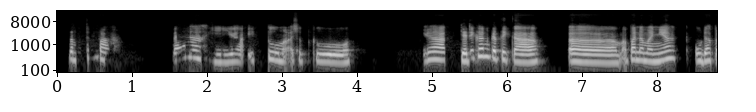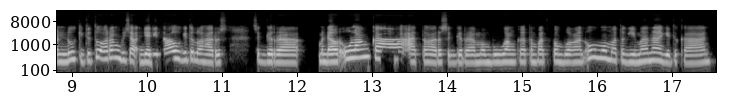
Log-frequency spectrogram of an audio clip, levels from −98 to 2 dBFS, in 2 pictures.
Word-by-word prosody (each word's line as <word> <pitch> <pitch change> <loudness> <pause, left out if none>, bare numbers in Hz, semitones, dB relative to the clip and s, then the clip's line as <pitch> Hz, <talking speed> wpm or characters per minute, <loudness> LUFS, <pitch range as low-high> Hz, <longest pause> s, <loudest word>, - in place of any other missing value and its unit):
Tem 270 -2 -3
tempah. 300 -5 -4 1.1
Nah 310 -2 -1 0.2
iya 215 +1 -5 0.2
itu 260 +3 -10 0.2
maksudku. 225 0 -9 1.5
Ya, 265 - -1 0.4
jadi 235 +6 +4
kan 360 0 +6
ketika, 265 -5 +2 0.7
eee, 205 -3 +4
apa 265 - +1
namanya, 235 +1 +1 0.4
udah 240 +1 +1
penuh 220 +4 +1
gitu 215 +1 -7
tuh 325 - +1
orang 315 +2 +2
bisa 240 -2 0 0.2
jadi 215 0 +1
tahu 260 +4 +4
gitu 255 +1 -2
loh 230 -1 0
harus 205 +1 -1 0.4
segera 215 -1 +1 0.5
mendaur 220 0 +5
ulang 320 +2 +5
kah? 275 -2 +4 0.2
Atau 215 0 -3
harus 210 +1 -1
segera 205 0 -3
membuang 210 +1 0
ke 220 - -2
tempat 220 0 -2
pembuangan 215 0 -2
umum? 310 -2 0
Atau 235 -2 -5
gimana? 230 +4 0
Gitu 205 0 -2
kan. 200 +2 -3
225 Hz, 135 wpm, -26 LUFS, 215-265 Hz, 1.5 s, kan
